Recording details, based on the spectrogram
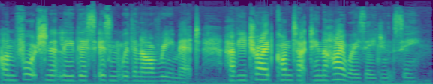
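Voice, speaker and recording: A woman playing a polite but unhelpful call handler in an audio drama, brisk and scripted, through a telephone filter. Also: fairly high pitch, pushed and bright, no room sound, poor audio.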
